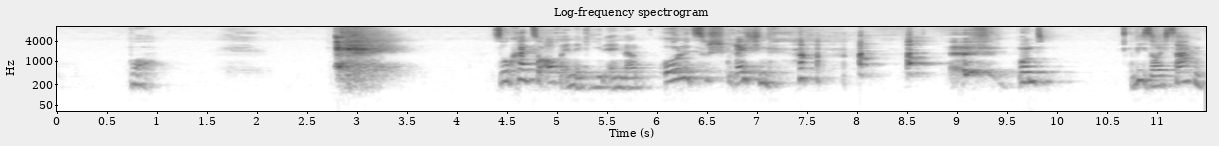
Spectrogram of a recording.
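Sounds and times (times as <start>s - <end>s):
speech: 0.7s - 1.0s, 4.4s - 7.6s, 9.6s - 10.0s, 10.8s - 11.4s
person sneezing: 2.8s - 3.6s.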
